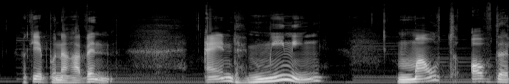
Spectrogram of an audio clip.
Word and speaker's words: Bunnahabhain: The idyllic location of Bunnahabhain, pronounced Bunnahabhain, Bunnahabhain, and meaning mouth of the river in Gaelic,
